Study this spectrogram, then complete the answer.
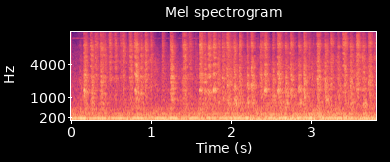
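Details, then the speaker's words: Undisclosed test truck driven laps on a test track to find faults: loose, irregular clattering ticks over low road drone, a rattle from something under the floor panel, cause not yet confirmed. "Yep, it rattles. Just Yeah. something under the floor panel. We'll get that sorted out."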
